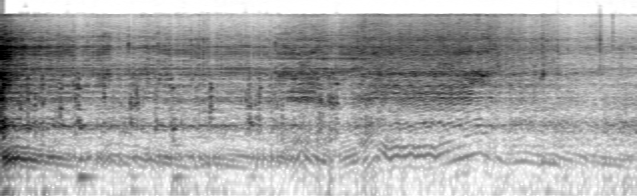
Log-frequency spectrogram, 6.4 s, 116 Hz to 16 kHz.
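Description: Yamaha DT 125's single-cylinder two-stroke engine revving up and down as the dirt bike is ridden, with a brief thump at the very start. The revs fall and the engine goes quieter near the end.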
